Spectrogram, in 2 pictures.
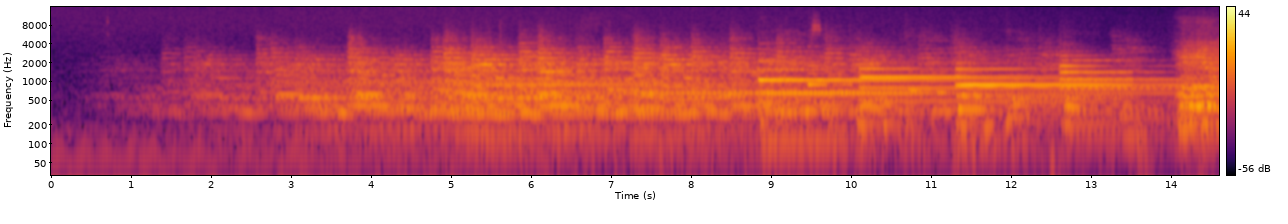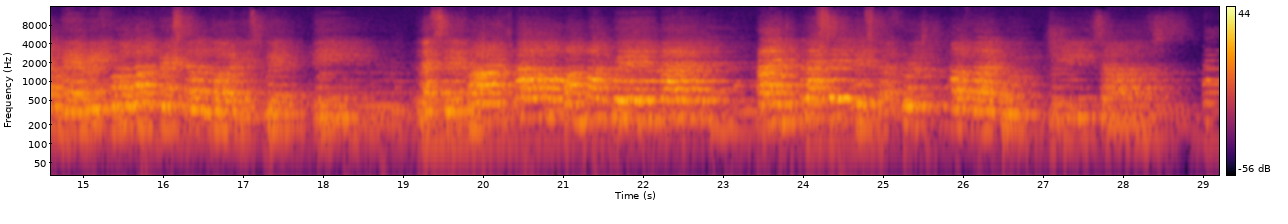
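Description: Choral music: a slow instrumental introduction of held notes fades in, and voices enter singing about halfway through, with a marked vibrato.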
